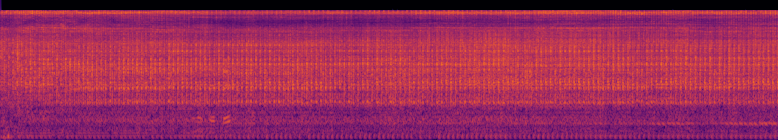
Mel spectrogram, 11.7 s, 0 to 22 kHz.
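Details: Honda PCX 150 scooter idling with the cam chain tensioner adjuster cap bolt removed. Still harsh and clattery with a fast irregular knock; tensioner back-pressure points to a problem there. Finding: piston scuffing.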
